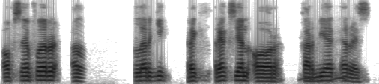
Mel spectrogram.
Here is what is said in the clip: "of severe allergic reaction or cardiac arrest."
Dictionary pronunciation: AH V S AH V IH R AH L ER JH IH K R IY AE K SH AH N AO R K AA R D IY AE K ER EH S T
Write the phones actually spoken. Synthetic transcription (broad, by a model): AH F S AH F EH R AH L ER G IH K R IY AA K S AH N AO R K AA R D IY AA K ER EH S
